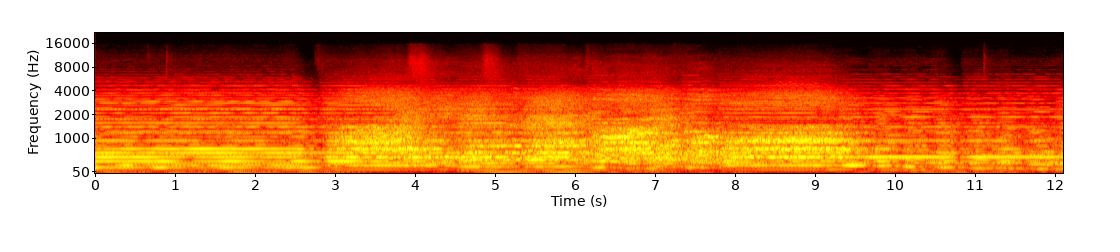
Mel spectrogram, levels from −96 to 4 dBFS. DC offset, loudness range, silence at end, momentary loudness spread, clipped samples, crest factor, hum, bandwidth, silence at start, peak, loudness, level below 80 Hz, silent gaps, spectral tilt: under 0.1%; 3 LU; 0 s; 8 LU; under 0.1%; 16 dB; none; 12.5 kHz; 0 s; -4 dBFS; -20 LUFS; -50 dBFS; none; -5.5 dB/octave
